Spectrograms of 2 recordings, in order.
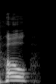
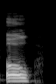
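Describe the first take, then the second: First: The word starts with a clear H sound. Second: The word starts without any H sound. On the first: "we don't say Hull" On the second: "We don't pronounce our H's where I'm from"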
